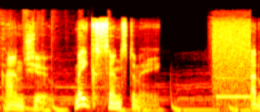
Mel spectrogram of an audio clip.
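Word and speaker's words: Handschuh: german word for glove is hansha which is pronounced like hanshu makes sense to me at one point i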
